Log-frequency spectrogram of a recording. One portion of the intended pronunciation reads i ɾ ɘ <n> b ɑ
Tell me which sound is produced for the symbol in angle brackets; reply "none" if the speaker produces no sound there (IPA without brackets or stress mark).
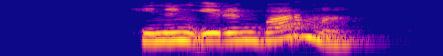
ŋ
